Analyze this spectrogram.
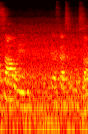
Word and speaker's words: Samhain: It's called Samhain, their festival Is that how you Samhain.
